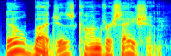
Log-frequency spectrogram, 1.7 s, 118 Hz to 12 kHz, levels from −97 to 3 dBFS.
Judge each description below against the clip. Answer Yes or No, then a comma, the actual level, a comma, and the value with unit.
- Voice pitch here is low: Yes, low, 115 Hz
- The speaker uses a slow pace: Yes, slow, 105 wpm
